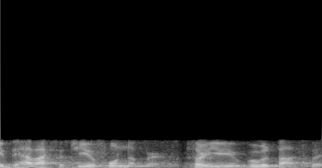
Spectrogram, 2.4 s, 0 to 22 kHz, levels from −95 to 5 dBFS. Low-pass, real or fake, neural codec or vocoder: 3.6 kHz; real; none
